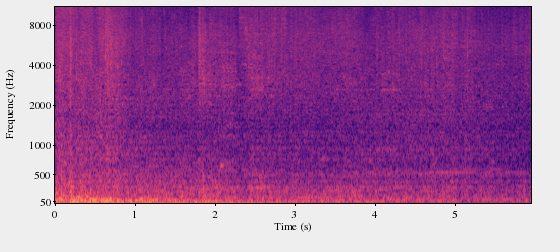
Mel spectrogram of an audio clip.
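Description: Fire crackles.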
